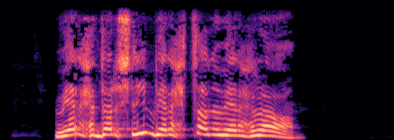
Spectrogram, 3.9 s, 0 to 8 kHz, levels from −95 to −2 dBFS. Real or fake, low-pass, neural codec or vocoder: real; 7.2 kHz; none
